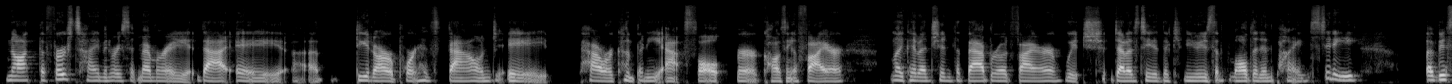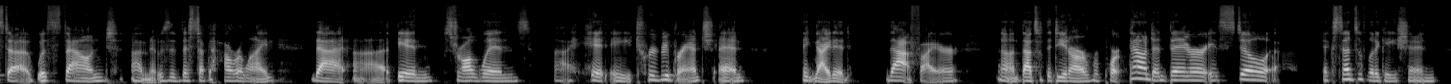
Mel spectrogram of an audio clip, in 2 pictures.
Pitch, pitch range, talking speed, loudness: 170 Hz, 160-190 Hz, 160 wpm, -22 LUFS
